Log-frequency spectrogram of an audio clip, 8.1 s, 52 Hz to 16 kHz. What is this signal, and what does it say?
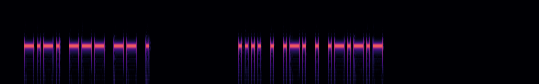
Morse code, heard as a keyed tone, about 25 wpm, 700 Hz. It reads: COME HERE.
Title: 4x Word-Spacing - Sentences from Top 300 Words - 25wpm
